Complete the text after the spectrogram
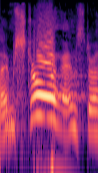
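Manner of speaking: huge, very loud, booming, proclaiming voice. The speaker acts out how he said it, in a booming voice. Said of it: "he just goes booming voice like this".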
